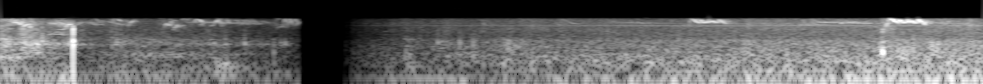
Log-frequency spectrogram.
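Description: Quiet woodland ambience with two short, high bird chirps about three and a half and four and a half seconds in. A single click comes just under half a second in, and the sound cuts out briefly at a cut before fading back up.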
